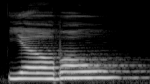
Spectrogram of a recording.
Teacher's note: Ro dibaca secara tafkhim karena berharokat fathah. Cara bacanya ditebalkan.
